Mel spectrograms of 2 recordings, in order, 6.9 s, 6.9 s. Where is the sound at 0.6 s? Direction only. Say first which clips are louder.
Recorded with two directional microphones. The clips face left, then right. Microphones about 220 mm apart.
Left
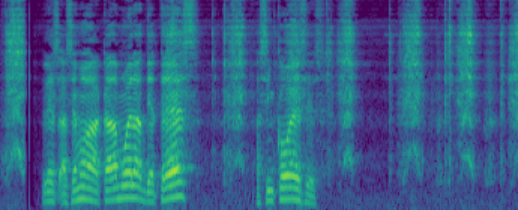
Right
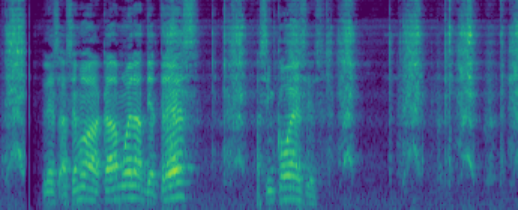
Left 5 dB; 50° left (ahead or behind).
